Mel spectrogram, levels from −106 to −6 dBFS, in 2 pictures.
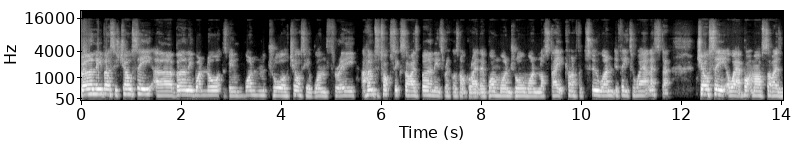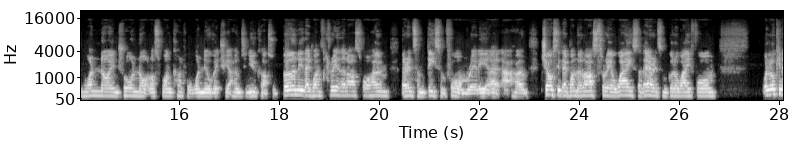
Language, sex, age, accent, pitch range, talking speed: English, male, 20-39, British, 135-160 Hz, 195 wpm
